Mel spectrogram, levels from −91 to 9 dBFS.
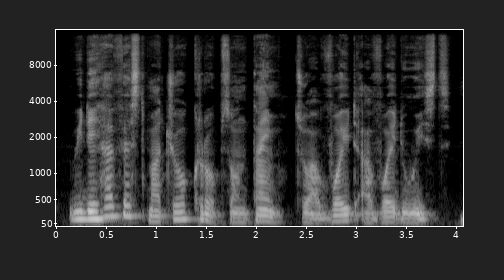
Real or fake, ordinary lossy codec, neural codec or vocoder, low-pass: real; none; none; 14.4 kHz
